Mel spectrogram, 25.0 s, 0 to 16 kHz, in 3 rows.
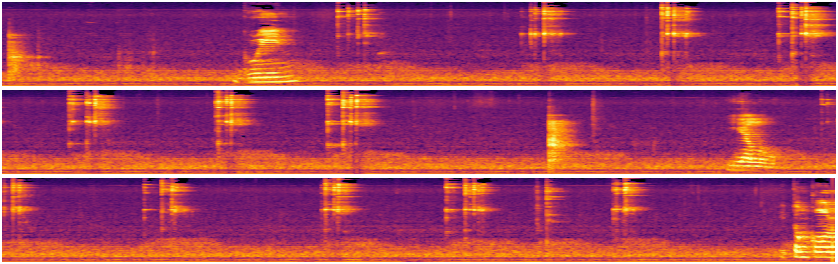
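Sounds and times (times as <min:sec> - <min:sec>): low background noise: 0:00.0 - 0:25.0
metal spoon clinking glass: 0:06.6 - 0:07.0, 0:07.8 - 0:08.4, 0:10.5 - 0:10.9, 0:11.6 - 0:12.2, 0:18.1 - 0:18.6, 0:19.9 - 0:20.3, 0:21.2 - 0:21.7, 0:22.8 - 0:23.2.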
